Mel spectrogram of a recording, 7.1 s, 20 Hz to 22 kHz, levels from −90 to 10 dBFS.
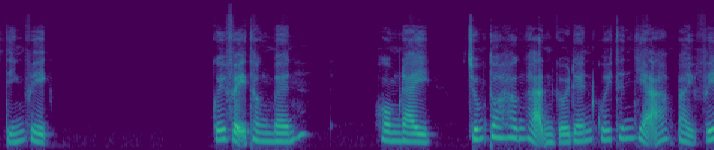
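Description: From 0.95 to 1.81 s the speech breaks up with repeated packet loss, giving a robotic sound. Four gaps fall in quick succession, the longest about 152 ms, and each is papered over by stretching the last bit of sound, so roughly a third of the stretch is concealment rather than real speech. Unlike a single dropout or a steady codec artefact, the choppiness comes in a clustered burst with buzzy, repeated fragments between the holes.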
